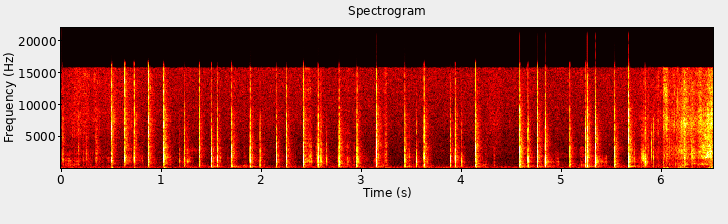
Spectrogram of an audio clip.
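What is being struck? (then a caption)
Cardboard tissue box. Long nails tap and scratch the sides of a hollow, cube-shaped, printed cardboard Puffs tissue box full of tissues. The result is a quick, uneven run of about 37 short, dry taps with almost no ring, mixed with soft scratchy crinkling.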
